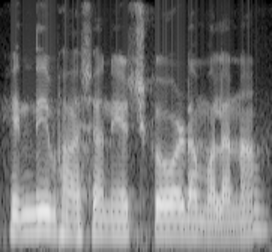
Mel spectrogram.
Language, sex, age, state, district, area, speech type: Telugu, male, 18-30, Telangana, Jangaon, urban, spontaneous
